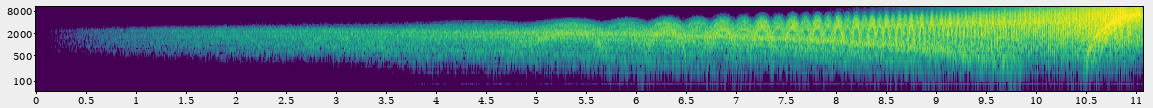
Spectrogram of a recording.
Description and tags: This is a so called "whoosh-effect" which is often used in electronic music. Originally it´s a 6-bars sample at 130
It´s a sample from my sample pack "whoosh sfx", most of these samples are made with synthesizers, others are sounds i recorded.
